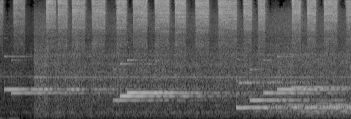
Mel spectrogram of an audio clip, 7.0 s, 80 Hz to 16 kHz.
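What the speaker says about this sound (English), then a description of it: "I use a cheap airbrush, Fengda BD 130, because primers are difficult for cleaning." A cheap Fengda BD 130 airbrush sprays primer onto a 1/35 scale Centurion tank model, a steady close airy hiss broken by short pauses where the trigger is released and pressed again.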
